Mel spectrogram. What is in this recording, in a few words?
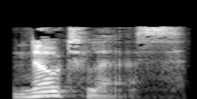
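"noteless", British English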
